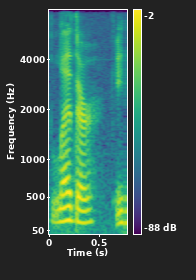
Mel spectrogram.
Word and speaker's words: leather: 되겠죠 레 끝에은 the 소리 나죠 그래서이 단어를 발음해 보면 leather이 됩니다 lea 따라해 보세요 leather leather 좋습니다 레의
